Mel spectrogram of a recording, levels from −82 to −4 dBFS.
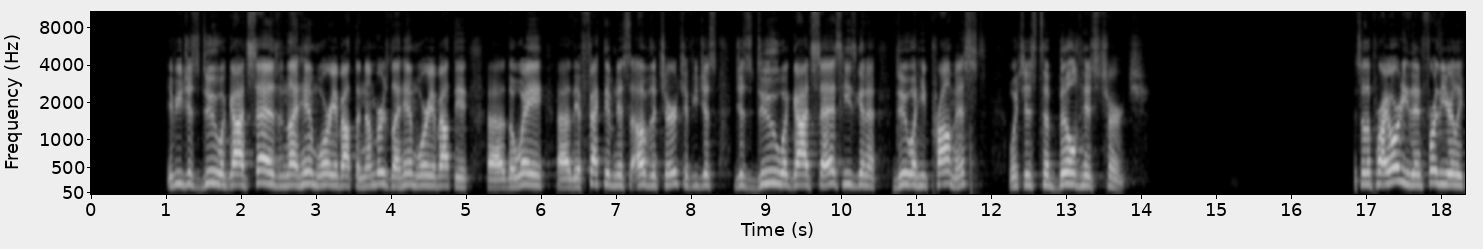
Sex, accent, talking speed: male, American, 185 wpm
